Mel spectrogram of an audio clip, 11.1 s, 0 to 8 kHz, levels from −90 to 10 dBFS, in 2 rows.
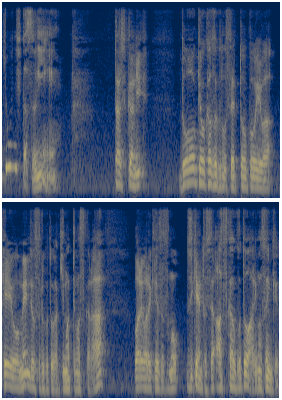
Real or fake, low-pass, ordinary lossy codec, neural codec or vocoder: fake; 7.2 kHz; none; vocoder, 44.1 kHz, 128 mel bands every 512 samples, BigVGAN v2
